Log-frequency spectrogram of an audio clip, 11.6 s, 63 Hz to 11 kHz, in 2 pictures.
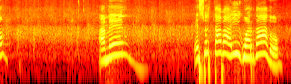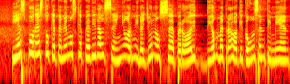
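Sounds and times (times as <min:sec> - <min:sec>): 
audience applause: 0:00.0 - 0:06.2
speech: 0:02.0 - 0:02.7, 0:03.9 - 0:11.6.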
